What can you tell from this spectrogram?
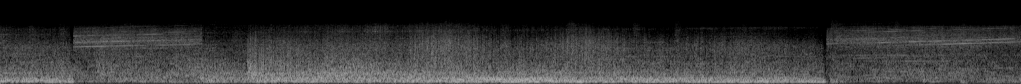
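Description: Four-engine turboprop cargo plane's engines running at high power, a steady drone under a haze of noise. A high whine rises slowly in two stretches, about a second in and again near the end. The sound changes abruptly at each shot cut.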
